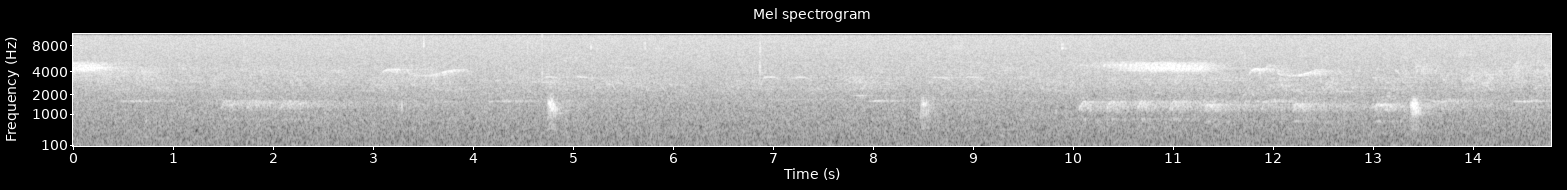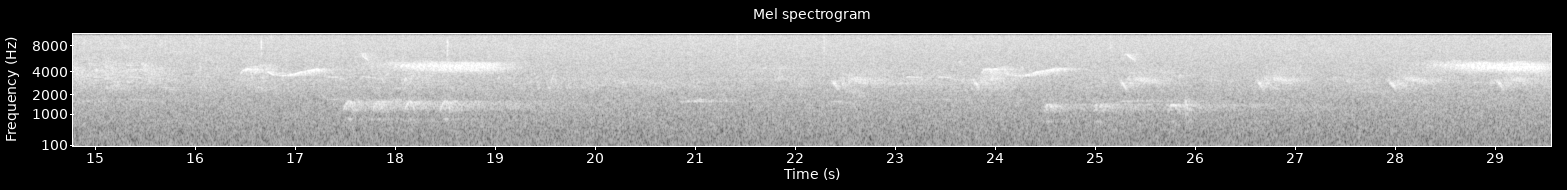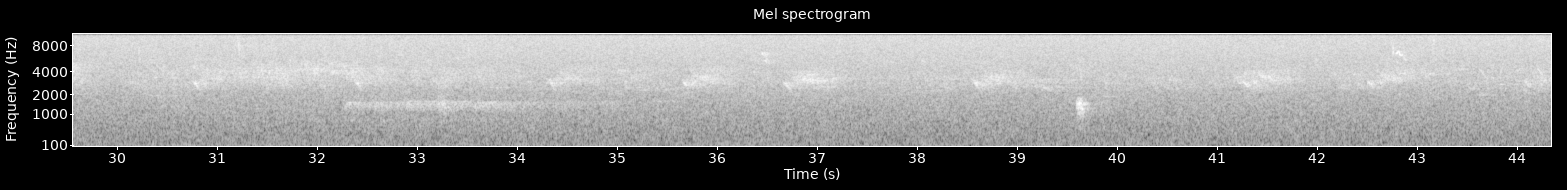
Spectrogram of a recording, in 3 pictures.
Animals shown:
Ovenbird (Seiurus aurocapilla)
Blue Jay (Cyanocitta cristata)
American Crow (Corvus brachyrhynchos)
Eastern Kingbird (Tyrannus tyrannus)
Eastern Wood-Pewee (Contopus virens)
Hooded Merganser (Lophodytes cucullatus)
Pine Warbler (Setophaga pinus)
Red-eyed Vireo (Vireo olivaceus)

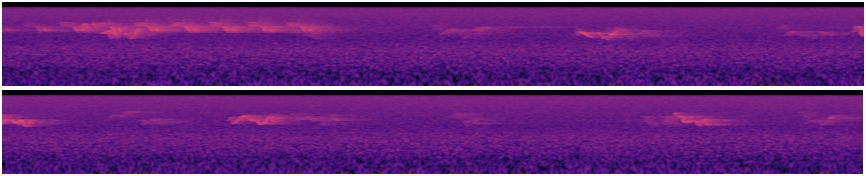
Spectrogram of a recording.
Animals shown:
Ovenbird (Seiurus aurocapilla)
Red-eyed Vireo (Vireo olivaceus)

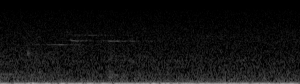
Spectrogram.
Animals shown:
Hermit Thrush (Catharus guttatus)

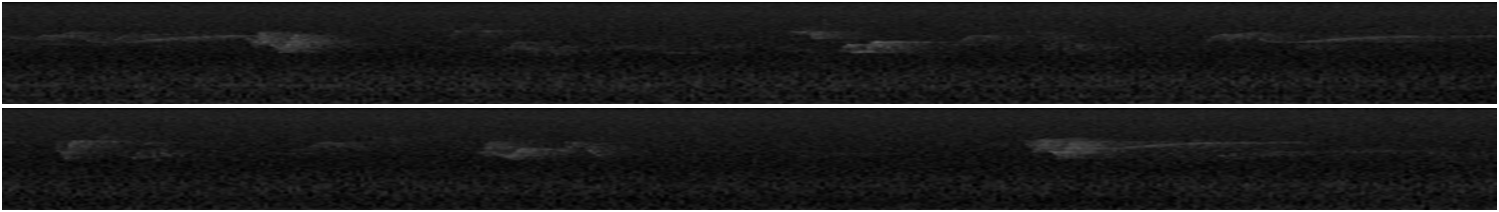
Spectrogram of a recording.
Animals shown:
Eastern Wood-Pewee (Contopus virens)
Scarlet Tanager (Piranga olivacea)
Eastern Phoebe (Sayornis phoebe)
Red-eyed Vireo (Vireo olivaceus)

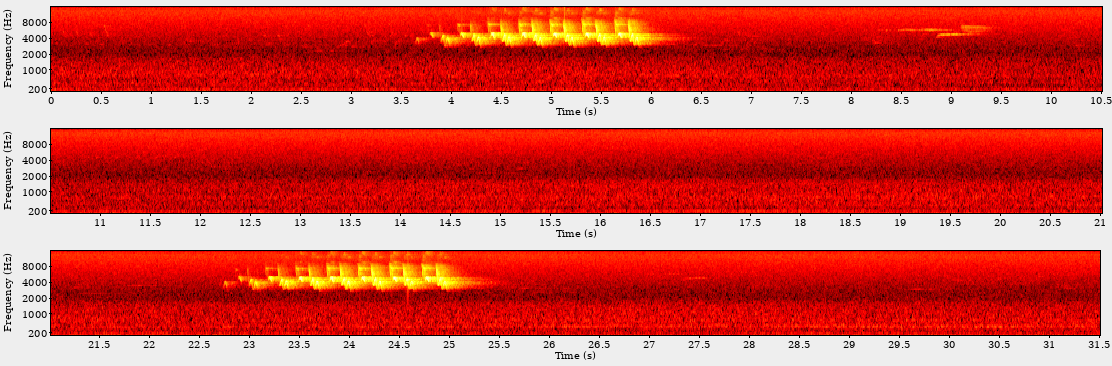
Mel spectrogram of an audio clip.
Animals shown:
Ovenbird (Seiurus aurocapilla)
Black-throated Green Warbler (Setophaga virens)

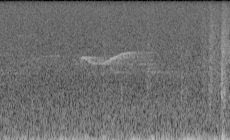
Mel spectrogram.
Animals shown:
Eastern Wood-Pewee (Contopus virens)

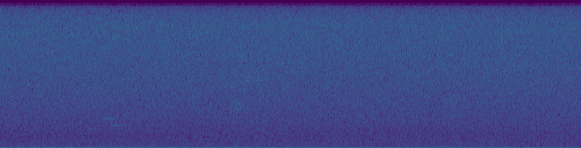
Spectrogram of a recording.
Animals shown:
Hermit Thrush (Catharus guttatus)

